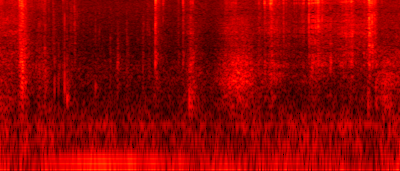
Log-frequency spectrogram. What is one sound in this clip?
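A knife slits plastic wrap.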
